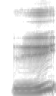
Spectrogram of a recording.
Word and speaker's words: 舁: 중국 에서 는 " 유 " 라고 발음 합니다 .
